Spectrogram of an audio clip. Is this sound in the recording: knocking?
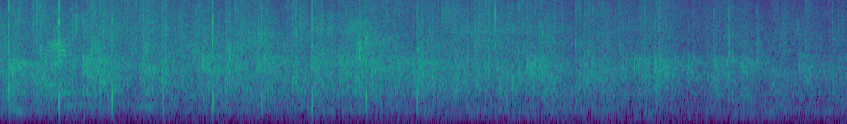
no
